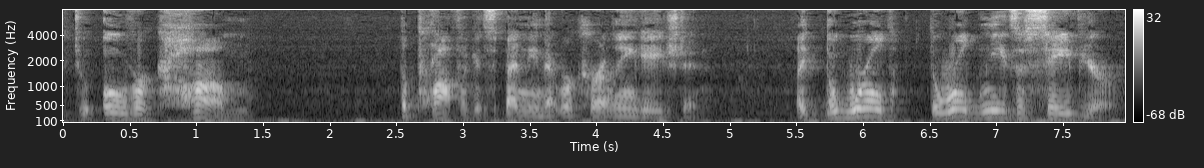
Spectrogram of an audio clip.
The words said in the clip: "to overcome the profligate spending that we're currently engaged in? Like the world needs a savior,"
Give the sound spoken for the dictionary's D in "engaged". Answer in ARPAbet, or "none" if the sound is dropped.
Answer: D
